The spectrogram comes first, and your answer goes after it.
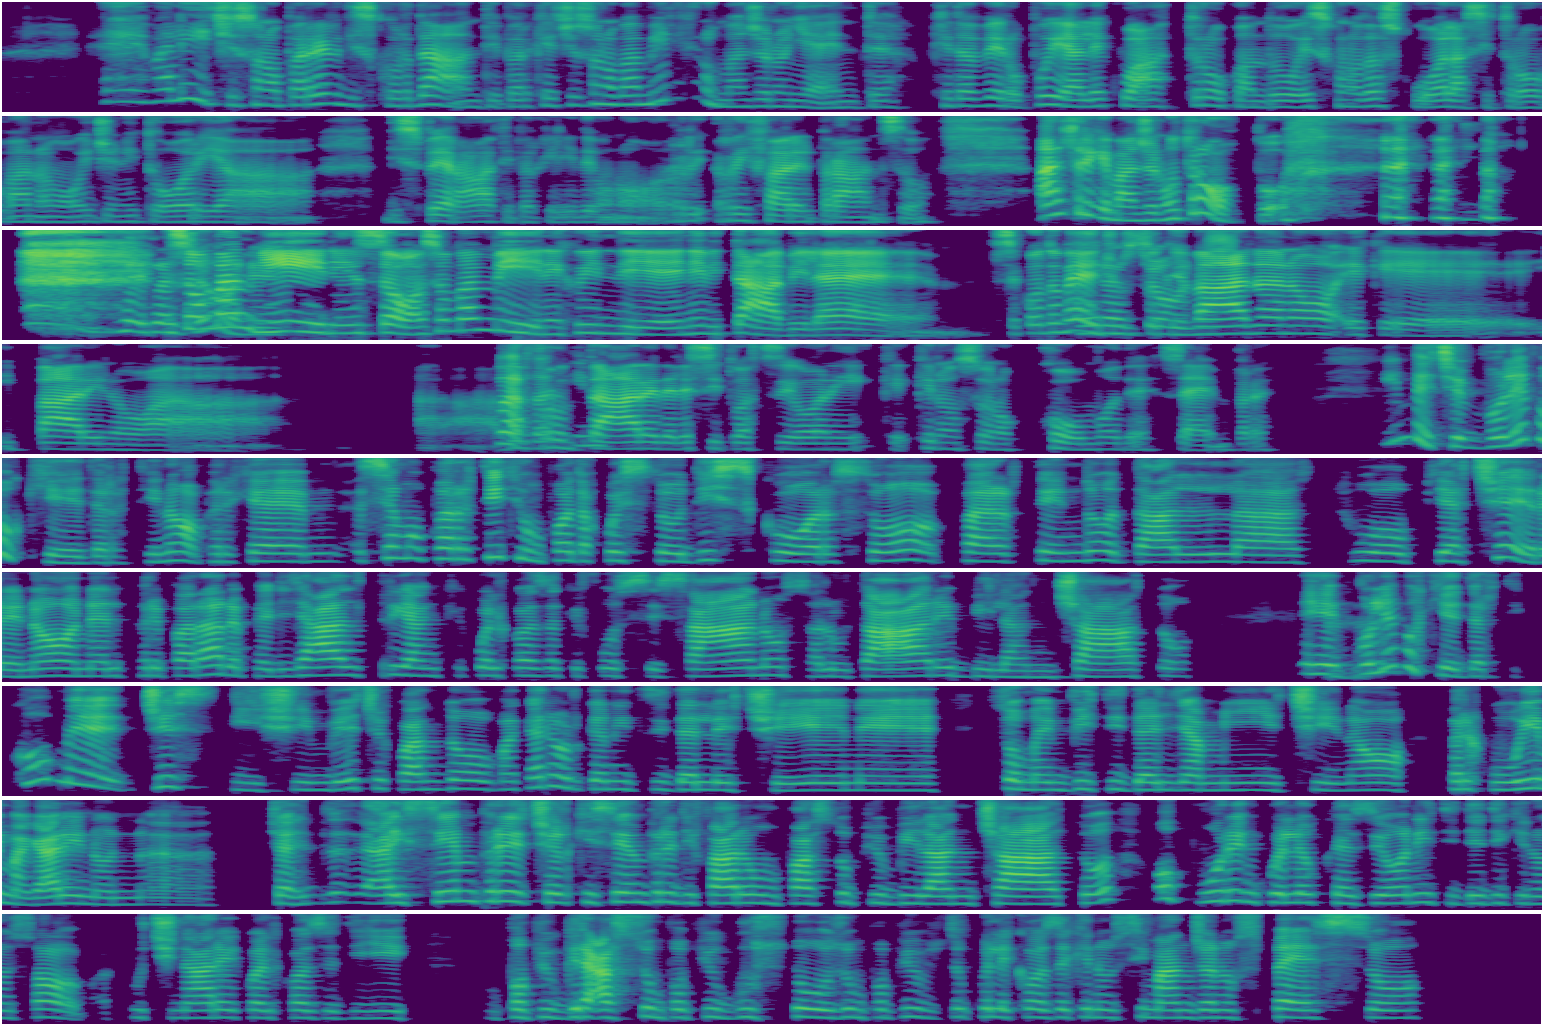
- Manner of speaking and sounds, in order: other background noise; laughing while speaking: "Hai"; laugh; "insomma" said as "insoma"; "insomma" said as "nsomma"; "cioè" said as "ceh"
- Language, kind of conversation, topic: Italian, podcast, Cosa significa per te nutrire gli altri a tavola?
